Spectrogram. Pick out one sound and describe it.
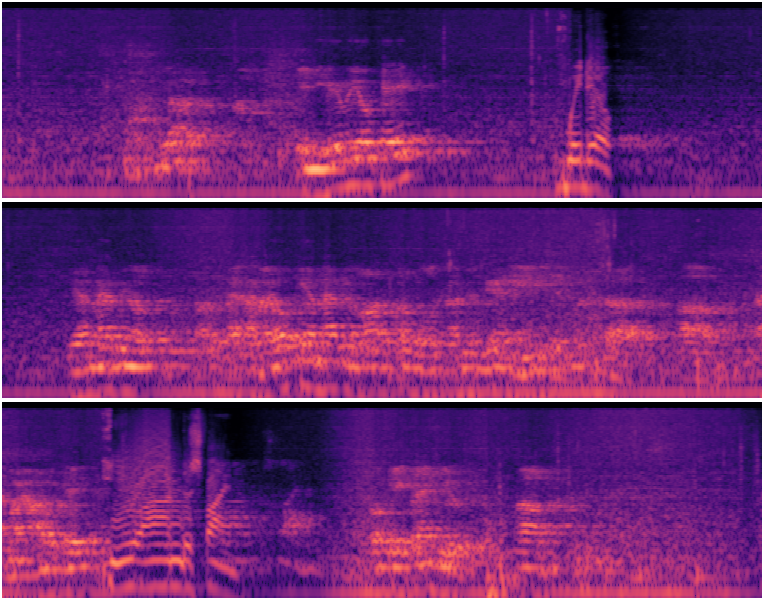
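A man speaks calmly into a microphone in a large, echoing room.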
